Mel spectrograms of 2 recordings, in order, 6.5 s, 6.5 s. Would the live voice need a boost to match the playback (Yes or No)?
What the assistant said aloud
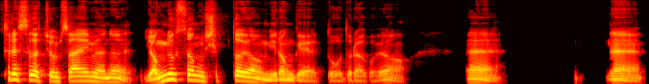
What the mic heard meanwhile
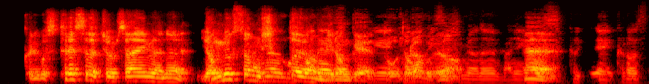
Yes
